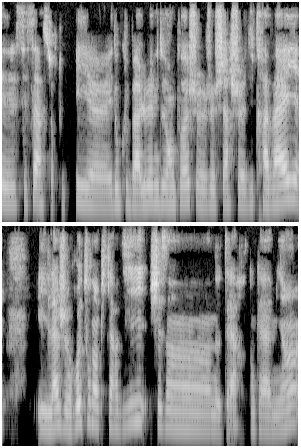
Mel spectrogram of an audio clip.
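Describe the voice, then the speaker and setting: A woman speaks at a very slow pace in a medium pitch, her intonation fairly even. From Picardy, France (Baie de Somme, countryside). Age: 30s. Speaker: former lawyer turned freelance florist. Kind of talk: interview testimony.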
